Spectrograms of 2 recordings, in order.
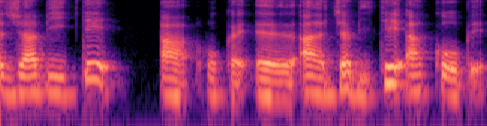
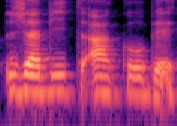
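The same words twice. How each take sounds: First: Very slow, halting J'habite à, restarting before Kobe; hesitant student reading. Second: Slow, careful J'habite à Kobe; model sentence. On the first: Retold or imitated. Student hesitantly reads the sentence to the teacher. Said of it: "学生が". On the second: Shown as a demonstration. Teacher reads the model sentence aloud slowly. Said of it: "文章を読んでもらう".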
